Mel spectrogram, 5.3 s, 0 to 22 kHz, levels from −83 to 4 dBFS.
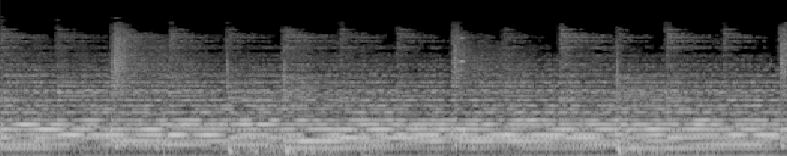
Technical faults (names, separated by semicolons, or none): compressed frames skipped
